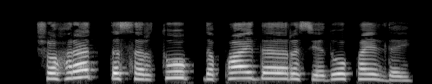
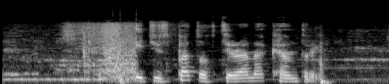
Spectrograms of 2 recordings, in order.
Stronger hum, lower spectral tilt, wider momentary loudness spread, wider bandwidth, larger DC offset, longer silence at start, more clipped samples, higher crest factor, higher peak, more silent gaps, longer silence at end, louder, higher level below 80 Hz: neither; about the same, -4 dB/octave vs -4 dB/octave; second, 8 LU vs 13 LU; second, 7.8 kHz vs 9.8 kHz; neither; first, 0.4 s vs 0.05 s; neither; about the same, 14 dB vs 16 dB; about the same, 0 dBFS vs 0 dBFS; first, 1.05-1.10 s, 1.95-2.03 s, 2.20-2.24 s vs none; first, 0.2 s vs 0 s; about the same, -15 LUFS vs -14 LUFS; second, -64 dBFS vs -40 dBFS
